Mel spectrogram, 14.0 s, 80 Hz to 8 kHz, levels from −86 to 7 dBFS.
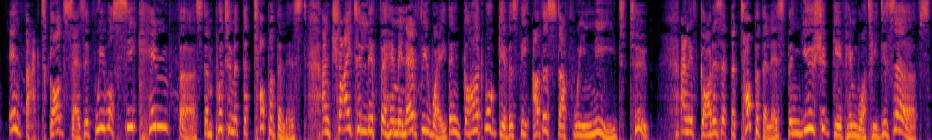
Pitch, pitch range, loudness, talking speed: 255 Hz, 200-315 Hz, -19 LUFS, 245 wpm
